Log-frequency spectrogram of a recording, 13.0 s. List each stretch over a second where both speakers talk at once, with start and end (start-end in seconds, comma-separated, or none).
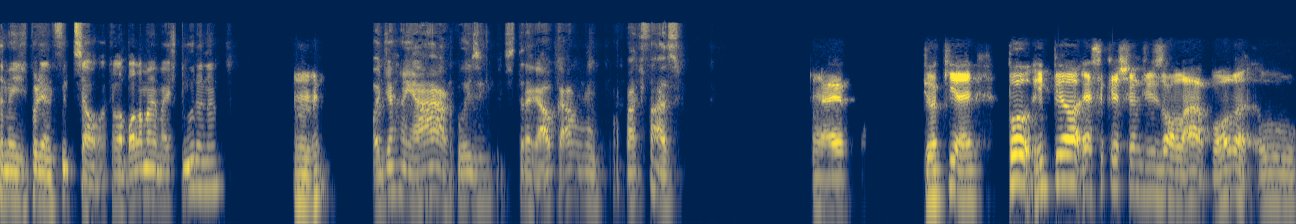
none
